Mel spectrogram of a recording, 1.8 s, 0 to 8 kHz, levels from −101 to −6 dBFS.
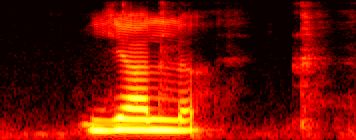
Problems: background sounds at intervals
